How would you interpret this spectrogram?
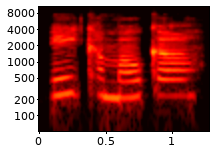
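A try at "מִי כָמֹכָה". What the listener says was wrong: so it's mi chamocha. There's no dot in there, so it's mi chamocha.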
